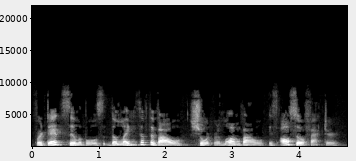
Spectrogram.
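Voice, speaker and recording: A woman giving a clear, listed summary in a scripted language lesson. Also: on the low side, expressive, moderate pace, mellow. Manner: clear, enumerating summary delivery. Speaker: language instructor. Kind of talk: scripted narration.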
